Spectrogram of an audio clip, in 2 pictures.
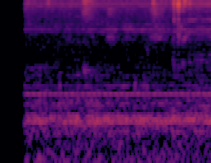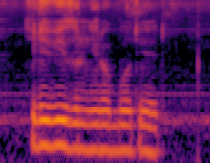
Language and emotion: Russian, sad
